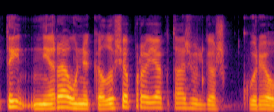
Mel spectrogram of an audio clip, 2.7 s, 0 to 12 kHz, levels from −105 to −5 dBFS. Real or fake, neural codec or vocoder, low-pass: real; none; 7.2 kHz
